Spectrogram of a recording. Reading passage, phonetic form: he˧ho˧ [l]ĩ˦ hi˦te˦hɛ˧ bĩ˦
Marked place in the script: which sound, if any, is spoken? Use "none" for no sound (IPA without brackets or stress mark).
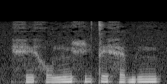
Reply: n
